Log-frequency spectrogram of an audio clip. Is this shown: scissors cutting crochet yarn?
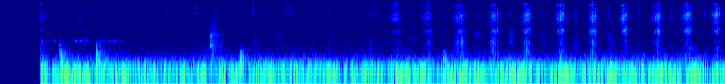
yes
